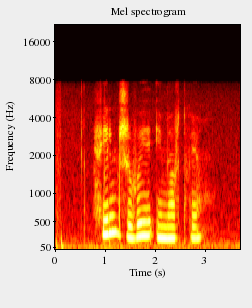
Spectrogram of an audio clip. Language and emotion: Russian, sad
